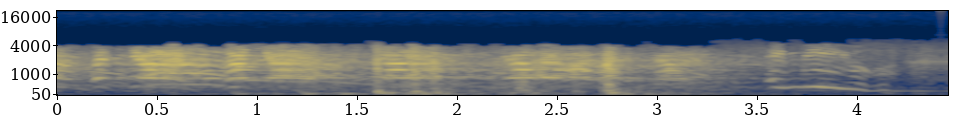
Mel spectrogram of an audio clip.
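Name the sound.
angry mob shouting in radio drama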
